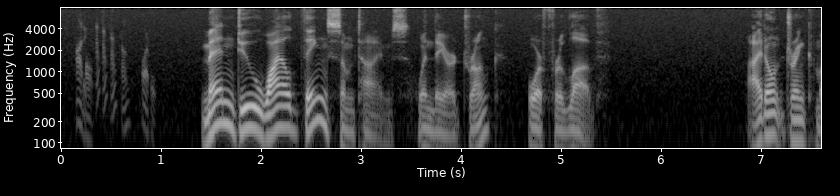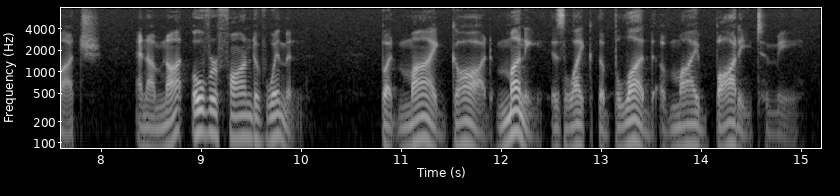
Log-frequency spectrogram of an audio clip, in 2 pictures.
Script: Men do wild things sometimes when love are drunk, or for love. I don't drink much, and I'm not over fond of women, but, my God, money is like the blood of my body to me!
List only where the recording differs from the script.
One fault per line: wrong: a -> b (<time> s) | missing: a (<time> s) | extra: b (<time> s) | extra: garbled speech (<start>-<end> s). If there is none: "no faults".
wrong: love -> they (3.7 s)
